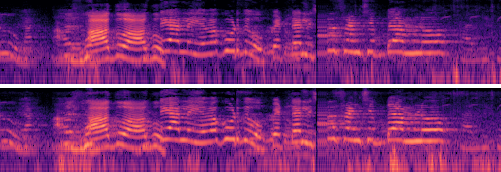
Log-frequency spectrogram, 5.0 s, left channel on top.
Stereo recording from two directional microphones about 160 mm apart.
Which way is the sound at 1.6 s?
90° right.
